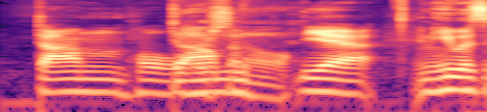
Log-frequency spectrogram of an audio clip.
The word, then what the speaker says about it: Domhnall: It's not Donald, but it's like Domhnall.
